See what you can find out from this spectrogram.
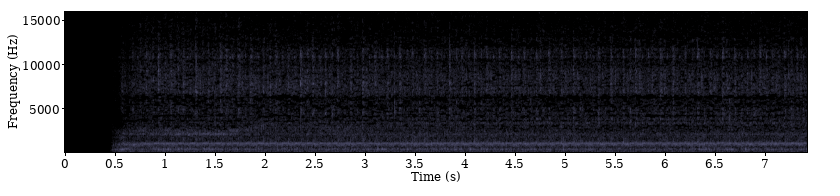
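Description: Quiet, even hum with a light regular flutter and no grinding or rattle: the fan bearings are running smoothly.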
